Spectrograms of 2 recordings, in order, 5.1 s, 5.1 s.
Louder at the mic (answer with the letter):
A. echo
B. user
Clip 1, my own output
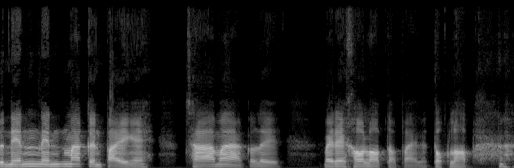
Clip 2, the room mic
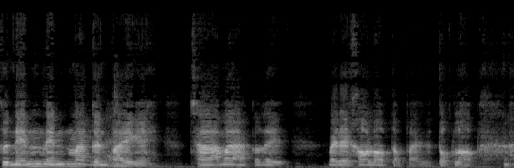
A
